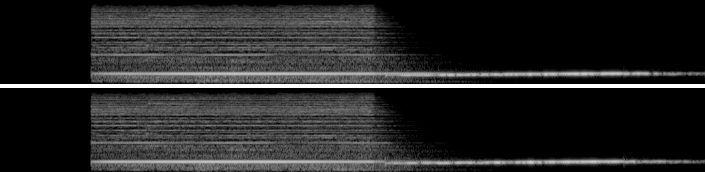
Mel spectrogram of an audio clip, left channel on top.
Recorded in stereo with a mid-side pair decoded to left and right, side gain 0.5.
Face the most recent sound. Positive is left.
turn(degrees=-40)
